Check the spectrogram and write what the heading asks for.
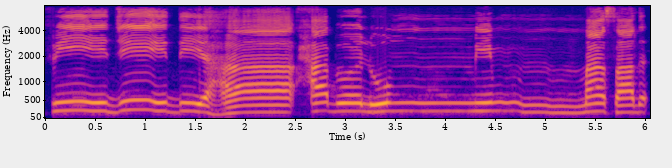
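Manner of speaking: stretched ফি and জি, short দি, hummed হাবলুম মিম; joined recitation. Shown as a demonstration. Teacher showing joined reading, long vowels and hummed হাবলুম. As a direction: link it slowly, ending crisply on সাদ. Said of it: "এবার আমরা মিলিয়ে পড়ব".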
